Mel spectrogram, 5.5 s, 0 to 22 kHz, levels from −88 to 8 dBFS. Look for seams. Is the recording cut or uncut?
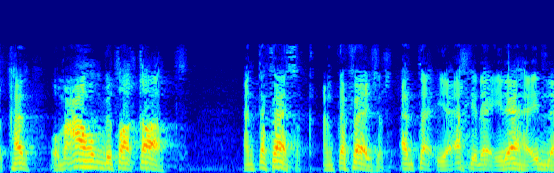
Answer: uncut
